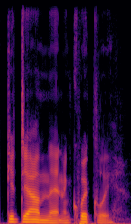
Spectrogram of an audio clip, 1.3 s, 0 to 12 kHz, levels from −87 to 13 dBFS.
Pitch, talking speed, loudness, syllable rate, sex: 115 Hz, 230 wpm, -17 LUFS, 5.7 syllables/s, male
